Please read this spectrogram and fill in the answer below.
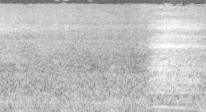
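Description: A woman's slow, quiet breathing, with a louder, slightly voiced breath about one and a half seconds in.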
